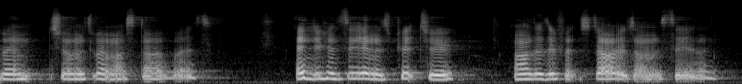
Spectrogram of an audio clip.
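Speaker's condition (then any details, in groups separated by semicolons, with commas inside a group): Spinal muscular atrophy type 2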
